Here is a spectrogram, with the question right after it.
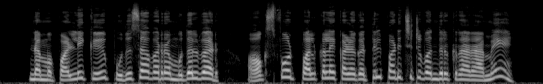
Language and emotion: Tamil, surprised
